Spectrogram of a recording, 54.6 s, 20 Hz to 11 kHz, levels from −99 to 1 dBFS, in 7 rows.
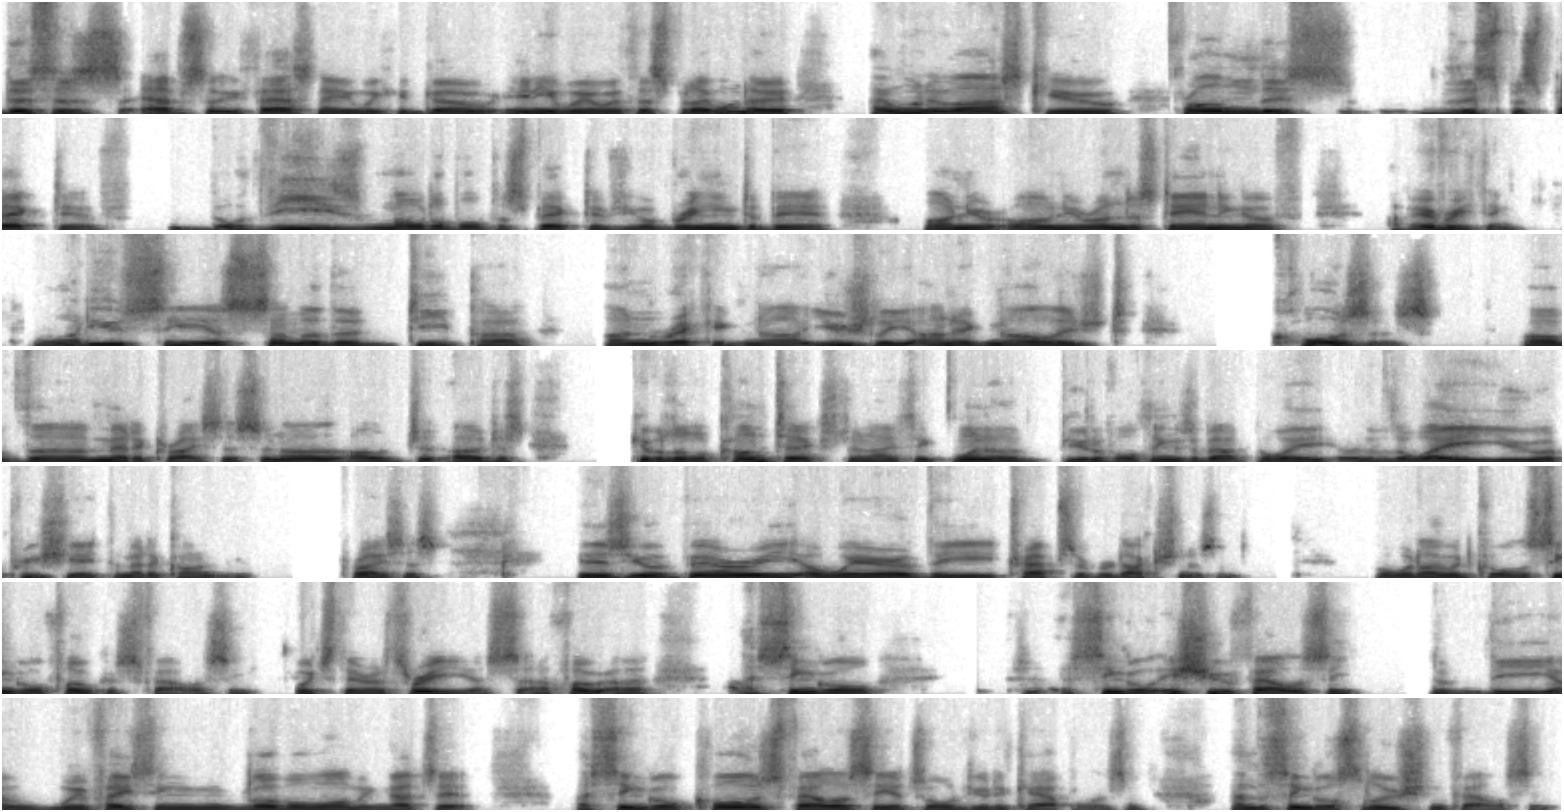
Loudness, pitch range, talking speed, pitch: -16 LUFS, 140-175 Hz, 155 wpm, 150 Hz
